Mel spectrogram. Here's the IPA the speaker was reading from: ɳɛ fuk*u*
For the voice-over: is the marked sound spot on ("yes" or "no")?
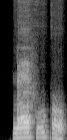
no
